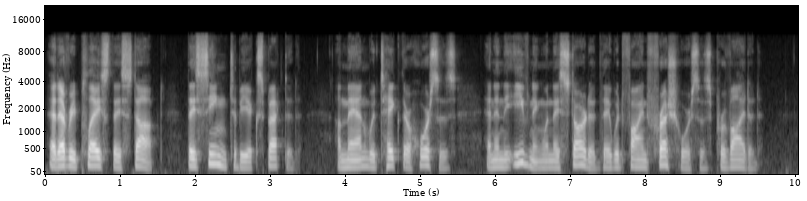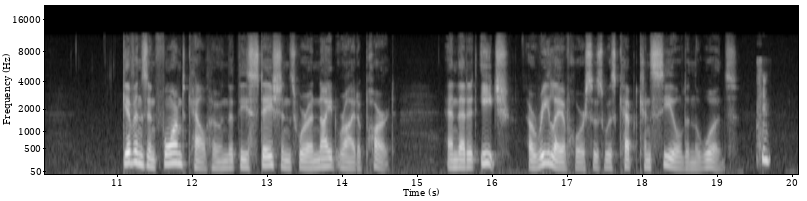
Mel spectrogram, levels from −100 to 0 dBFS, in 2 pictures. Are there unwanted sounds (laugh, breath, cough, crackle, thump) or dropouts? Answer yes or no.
yes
